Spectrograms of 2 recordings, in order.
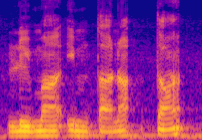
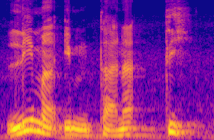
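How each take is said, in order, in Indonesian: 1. Kata terakhir berakhir dengan bunyi 'ta'. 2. Kata terakhir berakhir dengan bunyi 'ti'. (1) "Itu bukan domir mudakar, bukan lima imtana tah" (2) "Jadi bacanya bagaimana?"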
